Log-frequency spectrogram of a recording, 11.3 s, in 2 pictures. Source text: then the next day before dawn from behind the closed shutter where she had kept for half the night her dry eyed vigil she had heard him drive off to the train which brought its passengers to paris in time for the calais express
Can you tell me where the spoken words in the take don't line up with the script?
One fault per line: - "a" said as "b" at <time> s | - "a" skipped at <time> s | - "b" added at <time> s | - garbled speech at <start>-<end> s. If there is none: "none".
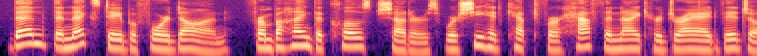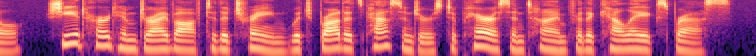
- "shutter" said as "shutters" at 2.8 s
